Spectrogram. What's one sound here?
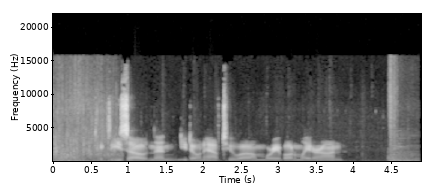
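A man speaks with animation, close into a microphone.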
